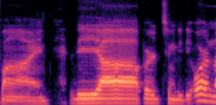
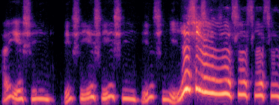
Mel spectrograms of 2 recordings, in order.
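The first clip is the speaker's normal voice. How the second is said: put-on high, cooing baby talk; 12 semitones higher than usual. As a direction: coo the name up high.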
